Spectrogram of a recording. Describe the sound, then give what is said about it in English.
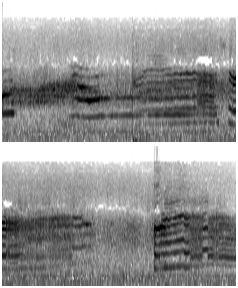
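A pet cat named Kitty meows in a series of long, drawn-out, wavering cries, fairly loud, one sliding into the next over a faint steady hum, with no one talking. “Oh, it's you, Kitty. Barbara's pet.”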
